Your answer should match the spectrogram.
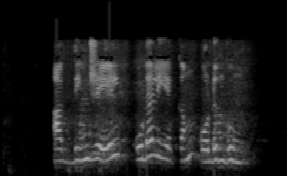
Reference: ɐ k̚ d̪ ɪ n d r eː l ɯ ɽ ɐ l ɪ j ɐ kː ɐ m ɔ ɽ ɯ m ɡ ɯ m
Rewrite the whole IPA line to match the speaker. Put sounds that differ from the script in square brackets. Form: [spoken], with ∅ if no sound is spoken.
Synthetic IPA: ɐ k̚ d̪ ɪ n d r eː l [ʊ] ɽ ɐ l ɪ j ɐ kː ɐ m ɔ ɽ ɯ [ŋ] ɡ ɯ m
